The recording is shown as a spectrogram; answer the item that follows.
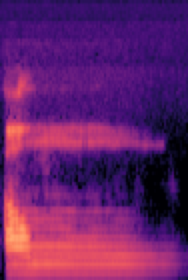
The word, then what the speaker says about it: Om: Se debe pronunciar Om con resonancia nasal, que no es sino el propio Brahman, reducido a sonido.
